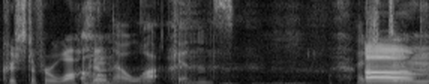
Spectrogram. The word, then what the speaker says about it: Watkins: Walken, like Christopher Walken. No, Watkins. I just didn't pronounce the It's T.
